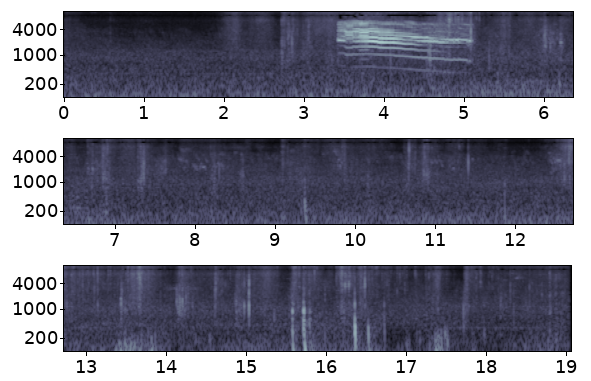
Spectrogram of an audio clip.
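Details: Stray orange tabby cat that comes closer whenever its follower tries to move away, giving one clear, drawn-out, falling meow, followed by low background rumble, scattered clicks and rustling.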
